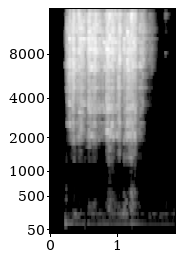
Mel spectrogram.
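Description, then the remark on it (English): A bright metallic jingle of room keys shaken and handed over, lasting just over a second, fairly loud with a faint low hum underneath and no talking. “Now I know you two have to keep up the proprieties, so here are the keys to your separate rooms.”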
